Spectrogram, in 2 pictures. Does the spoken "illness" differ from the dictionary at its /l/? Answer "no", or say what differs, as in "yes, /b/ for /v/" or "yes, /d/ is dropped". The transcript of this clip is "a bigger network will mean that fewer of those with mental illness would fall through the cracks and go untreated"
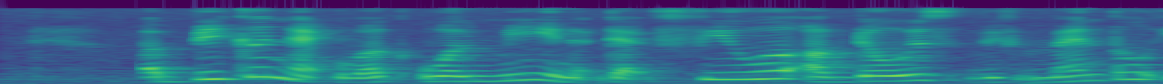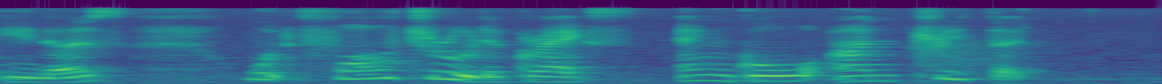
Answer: yes, /l/ is dropped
